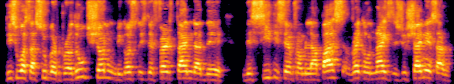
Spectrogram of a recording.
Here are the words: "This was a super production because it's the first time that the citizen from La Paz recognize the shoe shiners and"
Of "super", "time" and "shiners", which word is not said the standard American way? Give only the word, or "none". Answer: shiners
